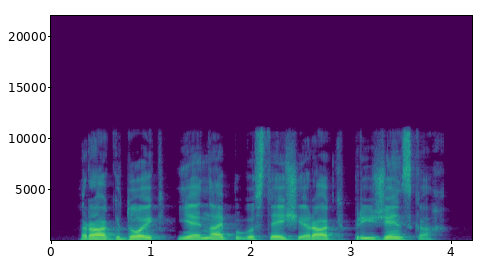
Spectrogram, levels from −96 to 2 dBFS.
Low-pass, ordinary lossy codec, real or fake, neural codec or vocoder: 10.8 kHz; none; real; none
